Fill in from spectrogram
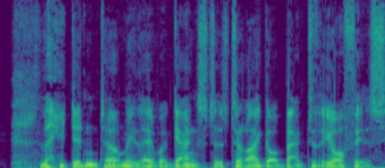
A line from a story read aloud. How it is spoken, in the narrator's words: chuckles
